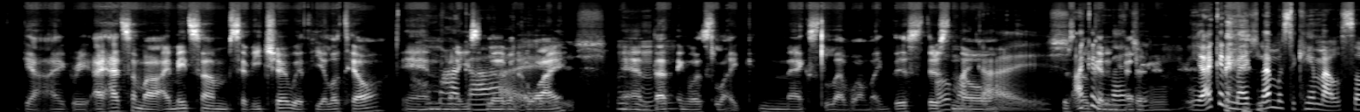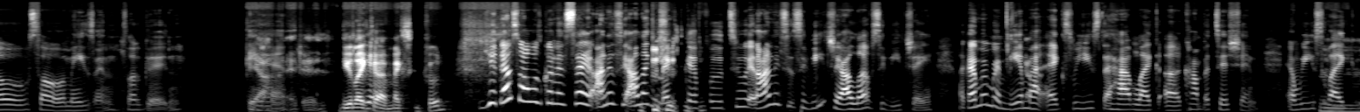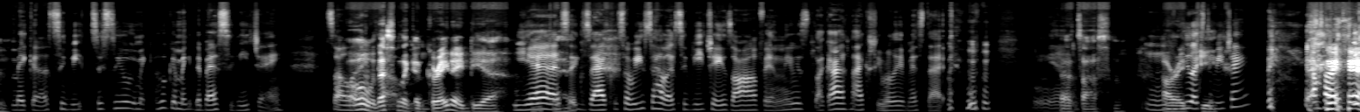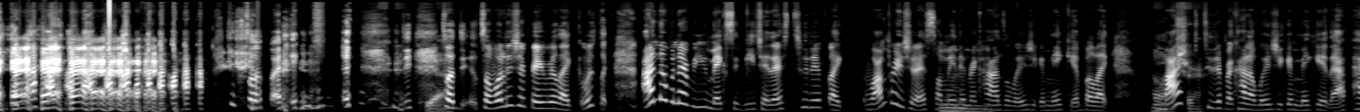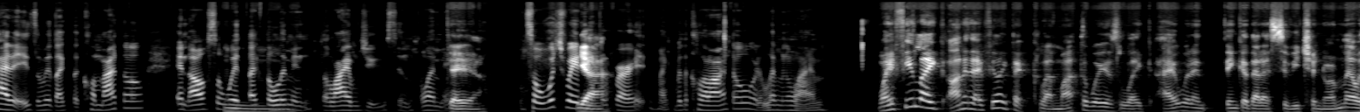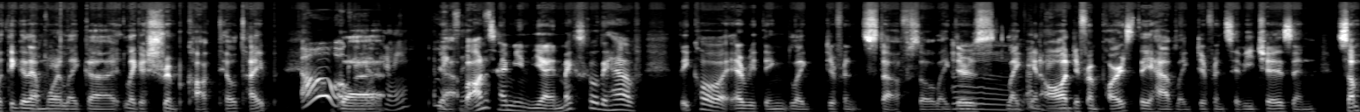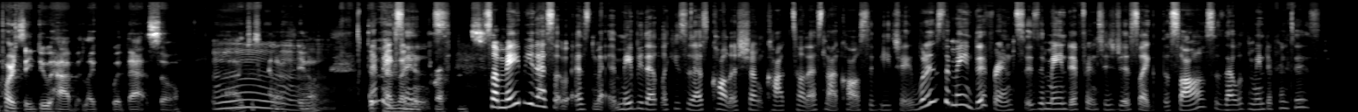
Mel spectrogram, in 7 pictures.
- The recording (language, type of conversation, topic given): English, unstructured, What factors influence your decision to eat out or cook at home?
- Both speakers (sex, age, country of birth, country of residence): female, 30-34, United States, United States; male, 25-29, United States, United States
- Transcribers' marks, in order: drawn out: "gosh"; tapping; drawn out: "gosh"; chuckle; chuckle; other background noise; chuckle; laughing while speaking: "RIP. You so funny"; laugh; laugh; "clamato" said as "clalanto"; drawn out: "Mm"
